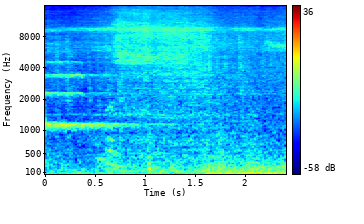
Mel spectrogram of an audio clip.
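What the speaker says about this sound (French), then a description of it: "après que notre locomotive ait fini de manœuvrer" A steam locomotive on the Velay Express line hisses steadily while manoeuvring, with a brief fading whistle tone early on and a deeper rumble of movement joining toward the end.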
